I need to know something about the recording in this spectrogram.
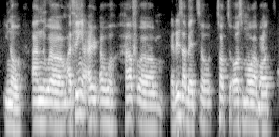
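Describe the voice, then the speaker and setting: A man hosting a casual talk show, speaking in a halting, rambling way and often repeating himself. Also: mid-range voice, fairly even intonation, poor audio. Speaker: host.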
